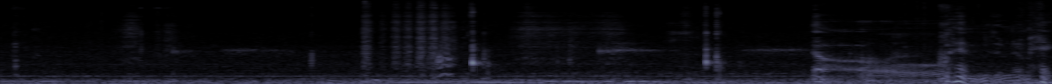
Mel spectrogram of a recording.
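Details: A newborn born one day earlier has hiccups after eating, plus a small sneeze: small, abrupt hiccup sounds over soft adult voices and a low room hum.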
